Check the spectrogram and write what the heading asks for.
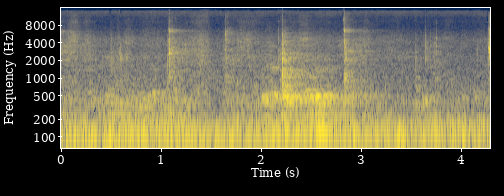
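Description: Near silence: faint room tone with a few soft, irregularly spaced clicks.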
